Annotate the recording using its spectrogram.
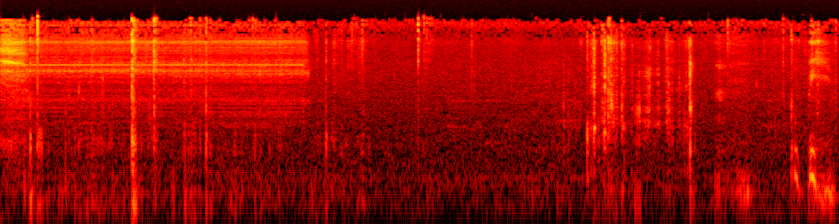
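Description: A plastic tool taps and clicks softly on small beads.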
